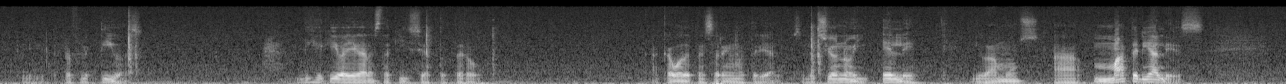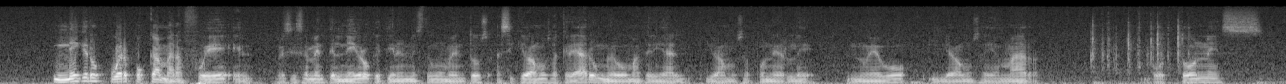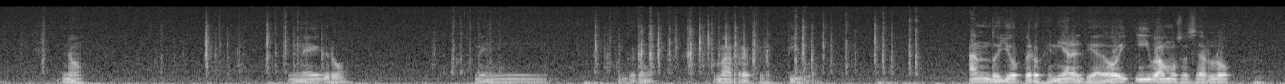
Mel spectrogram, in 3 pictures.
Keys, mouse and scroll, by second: 0.3 right click, 1.4 Tab, 1.8-2.3 scroll up 2, 2.3-3.3 middle drag, 3.6-4.1 scroll up 1, 4.5-5.8 shift+middle drag, 6.8 right click, 8.2 l, 9.5 middle click, 10.8 click, 19.4 click, 21.3 click, 22.7 click, 23.9-24.7 typing, 26.3 BackSpace, 27.9-28.8 typing, 30.4 BackSpace, 31.7-34.7 typing, 35.0 Return, 37.0 click, 38.2-38.5 drag.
